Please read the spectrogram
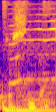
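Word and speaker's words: Rossita: Sí, rosa, Rosita, sí. Con doble S, es una S normal, pronúncialo normal y ya está.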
